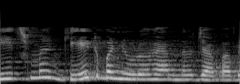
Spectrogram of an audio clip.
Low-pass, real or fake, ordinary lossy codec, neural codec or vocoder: 7.2 kHz; real; MP3, 24 kbps; none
